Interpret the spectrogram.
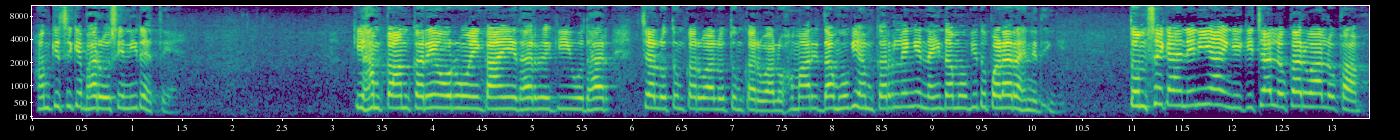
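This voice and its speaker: Lady doing a fretful village daughter-in-law, high bright voice, grumbles and scolds, cartoon. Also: fairly even intonation, normal speed. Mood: stern. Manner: plaintive, scolding when provoked. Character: worried elder daughter-in-law of a village household. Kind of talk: cartoon voice acting.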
